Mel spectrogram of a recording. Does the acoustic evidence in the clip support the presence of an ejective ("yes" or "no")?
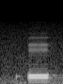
no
